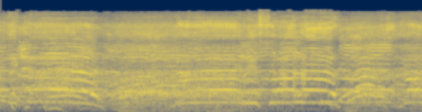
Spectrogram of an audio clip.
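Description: A large crowd at an Islamic waz sermon in Bangladesh chants a slogan in unison, loud and sustained, with several rising shouted phrases coming in repeated waves.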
